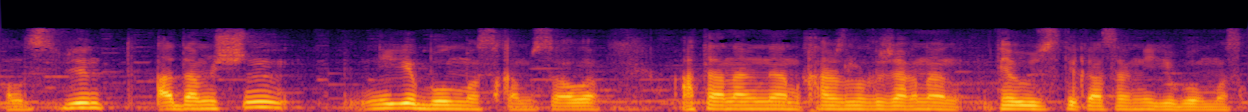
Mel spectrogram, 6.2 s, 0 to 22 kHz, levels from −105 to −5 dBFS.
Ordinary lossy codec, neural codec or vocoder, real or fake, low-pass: none; none; real; none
